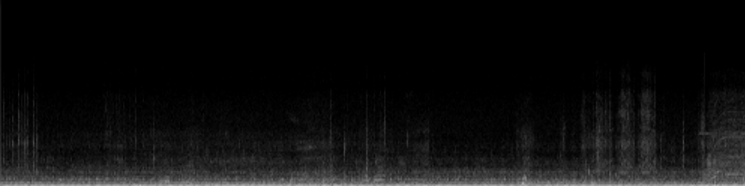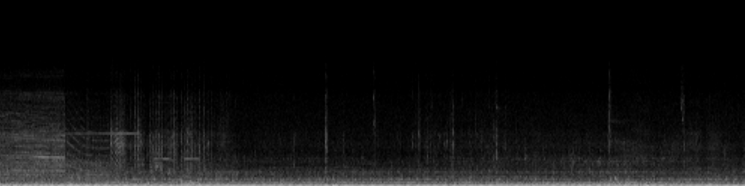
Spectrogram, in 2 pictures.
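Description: Boat's engine running steadily with a low hum, with a brief rushing hiss about halfway through.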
